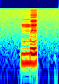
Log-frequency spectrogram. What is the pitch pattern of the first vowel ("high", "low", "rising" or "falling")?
rising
